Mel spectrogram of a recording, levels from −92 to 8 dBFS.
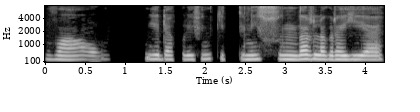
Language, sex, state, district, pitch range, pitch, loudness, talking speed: Hindi, female, Uttar Pradesh, Jyotiba Phule Nagar, 205-220 Hz, 210 Hz, -16 LUFS, 115 wpm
